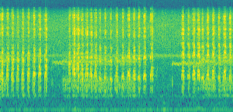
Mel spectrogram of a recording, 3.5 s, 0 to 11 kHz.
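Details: Barn owls inside a nest box at Riet Vell nature reserve, Ebro Delta, at night on 21 October 2025 as the male brings prey. Fast trains of rasping pulses repeat about four times a second, with short breaks between bursts.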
